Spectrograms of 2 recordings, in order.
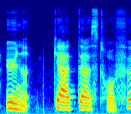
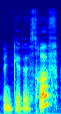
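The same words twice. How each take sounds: First: Very drawn-out careful word; slow reading aloud. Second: Said in the usual way. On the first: Shown as a demonstration. Teacher reading the word very slowly to pupils. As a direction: stretch every syllable.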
